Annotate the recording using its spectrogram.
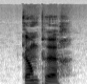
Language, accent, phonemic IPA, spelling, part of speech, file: French, France, /kɑ̃.pœʁ/, campeur, noun, LL-Q150 (fra)-campeur.wav
- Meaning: camper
